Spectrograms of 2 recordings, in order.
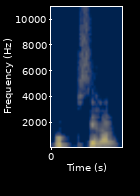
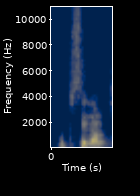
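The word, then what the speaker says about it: Ypsilon: দেখুন দেখেন ওয় এর যে উচ্চারণ সেটা হচ্ছে উপসিলন ওয় এর যে উচ্চারণ সেটা হচ্ছে উপসিলন উপসিলন উপসিলন উপসিলন উপসিলন ওয় এর যে উচ্চারণ সেটা হচ্ছে উপসিলন ওয়াই এর উচ্চারণ উপসিলন উপসিলন মনে রাখবেন এটাকে সেইম ওয়েতে দেখেন এখানে এক্স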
